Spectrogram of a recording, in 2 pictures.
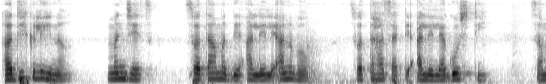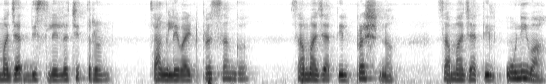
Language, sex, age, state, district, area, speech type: Marathi, female, 45-60, Maharashtra, Satara, rural, spontaneous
